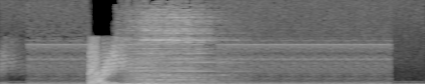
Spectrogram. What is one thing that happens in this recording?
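An explosion bursts loudly and rumbles away.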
